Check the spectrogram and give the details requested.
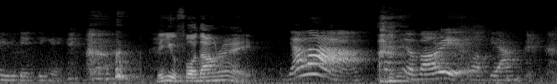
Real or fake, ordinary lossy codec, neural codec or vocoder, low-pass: real; MP3, 64 kbps; none; 19.8 kHz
